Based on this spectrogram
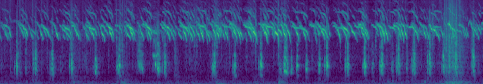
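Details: Noisy flock of black chicks only days old, in a binaural field recording, fills the air with overlapping shrill falling peeps; steady pecking or tapping knocks run beneath, and a brief louder rustle breaks in near the end.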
